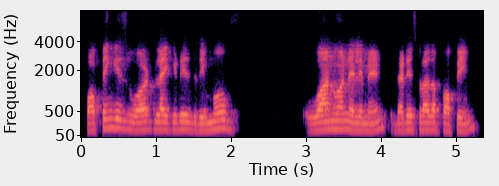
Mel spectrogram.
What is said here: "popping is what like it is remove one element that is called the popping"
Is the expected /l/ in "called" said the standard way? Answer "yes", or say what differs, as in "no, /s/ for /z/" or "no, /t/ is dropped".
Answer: no, /l/ is dropped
